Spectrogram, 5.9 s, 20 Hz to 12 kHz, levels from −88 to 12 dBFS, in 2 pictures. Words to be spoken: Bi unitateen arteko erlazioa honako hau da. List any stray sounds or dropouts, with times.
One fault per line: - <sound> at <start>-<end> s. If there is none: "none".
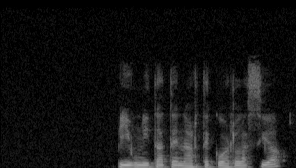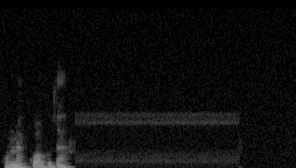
none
